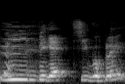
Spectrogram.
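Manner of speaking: French with Welsh accent. Showing the French phrase one knows: French in a Welsh accent. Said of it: "I say it with a Welsh accent".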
